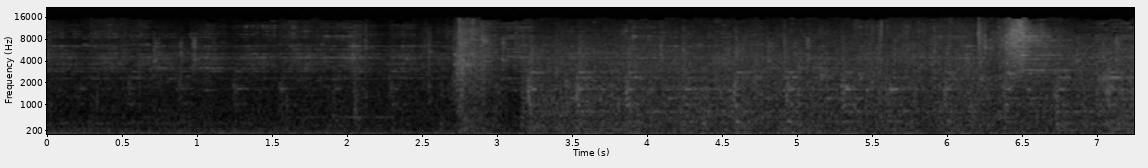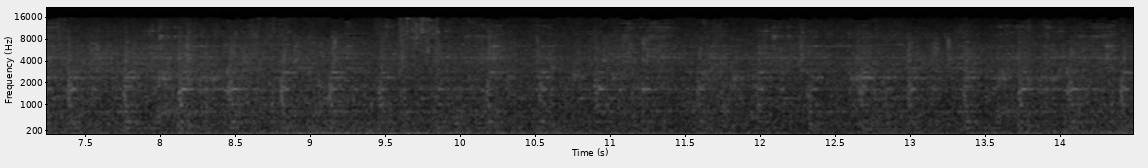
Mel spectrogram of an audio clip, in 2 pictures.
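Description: Heavy armoured footsteps thud on stone.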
